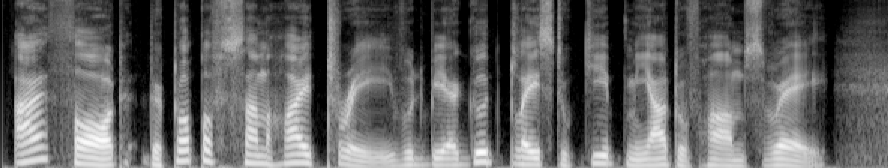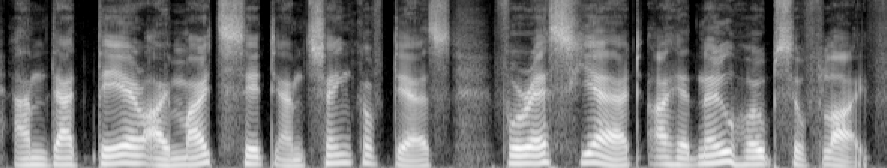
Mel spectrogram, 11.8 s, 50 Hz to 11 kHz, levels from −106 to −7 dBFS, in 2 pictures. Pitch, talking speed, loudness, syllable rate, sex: 135 Hz, 200 wpm, -19 LUFS, 4.0 syllables/s, male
